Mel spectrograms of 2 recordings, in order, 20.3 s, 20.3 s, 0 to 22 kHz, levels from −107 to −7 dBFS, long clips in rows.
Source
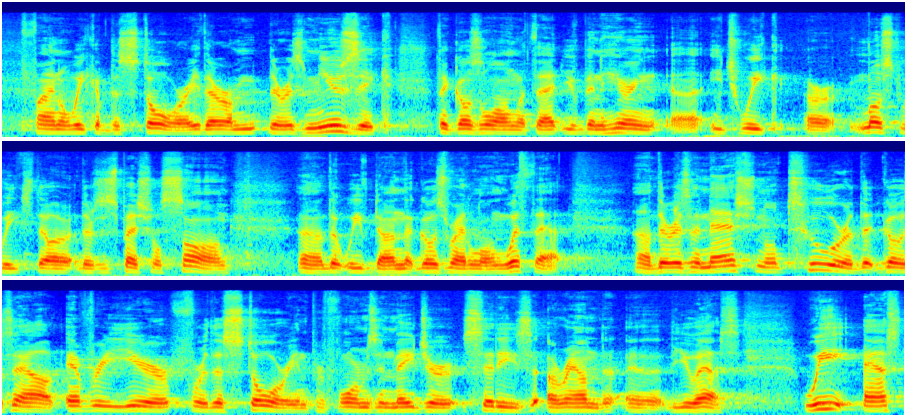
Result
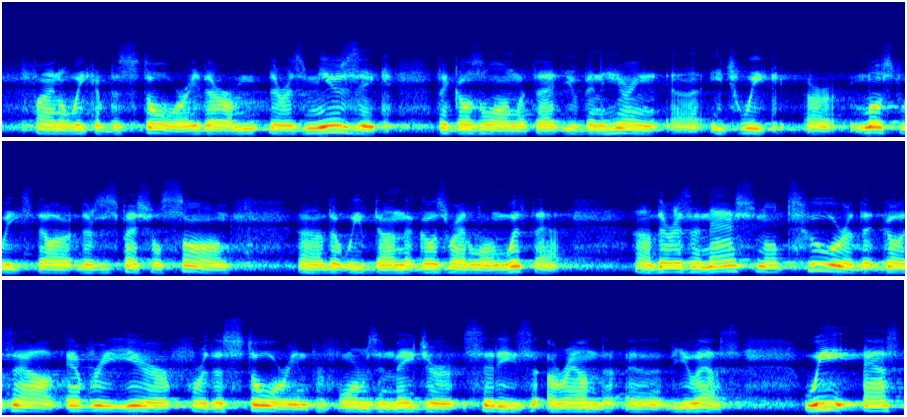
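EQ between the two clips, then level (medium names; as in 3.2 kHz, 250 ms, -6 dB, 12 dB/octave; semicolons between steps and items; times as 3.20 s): vowel filter u; high-pass 92 Hz; distance through air 280 m; -4.5 dB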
